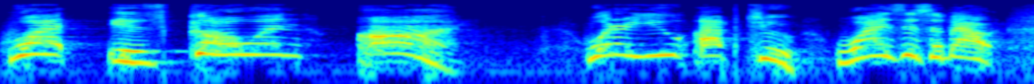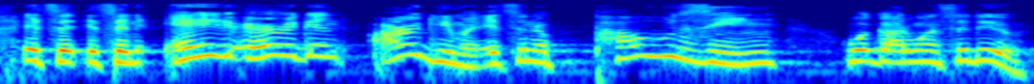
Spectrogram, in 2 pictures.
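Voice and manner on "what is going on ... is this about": a higher, slow questioning voice thrown up at God; debating with God. Retold or imitated. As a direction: protest to God in disbelief. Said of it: "where you debate with God".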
